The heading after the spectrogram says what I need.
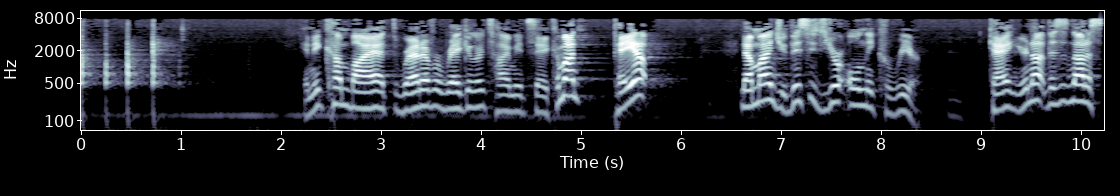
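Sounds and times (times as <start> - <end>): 
knocking on a door: 0.0 - 1.0
low steady hum: 0.0 - 10.2
speech: 2.3 - 5.8, 6.6 - 8.5, 9.1 - 10.2.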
